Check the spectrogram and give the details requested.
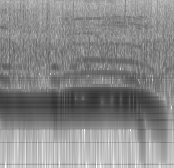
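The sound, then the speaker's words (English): A single drawn-out cheering whoop rises, holds, then slides downward, carried over a steady wash of clapping and crowd applause that fades as the shout drops away. “Yeah, like claps and applause.”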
